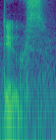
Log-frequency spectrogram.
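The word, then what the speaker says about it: Dux: It's about a man named Frank Dukes. And I want to say Dukes is spelled D-U-X.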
